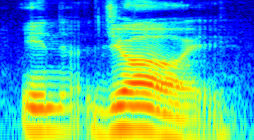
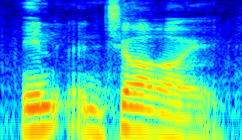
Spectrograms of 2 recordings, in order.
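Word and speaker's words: enjoy: এনজয়, এনজয়, এনজয়। দেখো জয় বলতে গেলে একটু জোরে বলতে হয়েছে, এনজয়, উপভোগ করা।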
